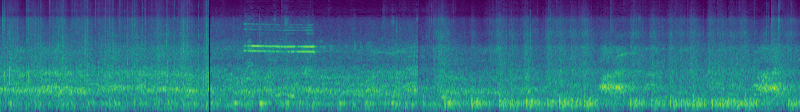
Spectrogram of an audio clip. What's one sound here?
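A large stadium crowd chants and sings loudly, outdoors.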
